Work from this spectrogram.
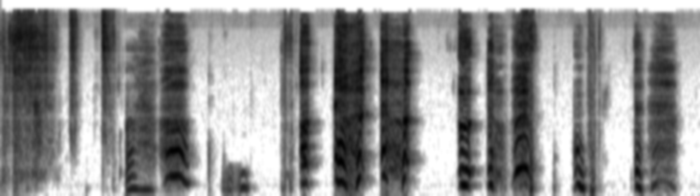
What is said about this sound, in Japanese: ちょっと、むせただけだよ。なんでもねえよ。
